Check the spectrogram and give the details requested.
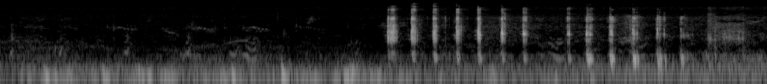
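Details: Partridge, its flight and sound noted, gives a series of about twelve loud, harsh repeated notes roughly every quarter second after low rumbling background noise.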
